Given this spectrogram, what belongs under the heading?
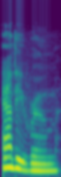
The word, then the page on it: anteroom: American English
